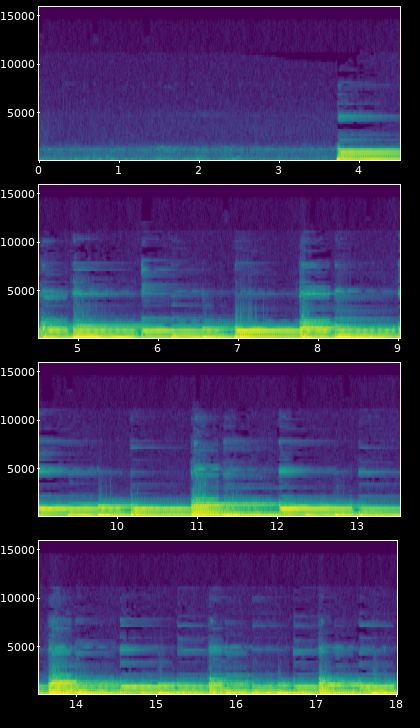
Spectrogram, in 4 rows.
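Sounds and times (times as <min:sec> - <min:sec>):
acoustic guitar strumming chords: 0:03.7 - 0:18.0.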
